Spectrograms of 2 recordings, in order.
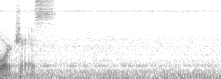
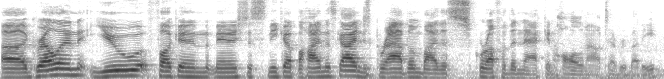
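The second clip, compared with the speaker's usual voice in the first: normal talking voice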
